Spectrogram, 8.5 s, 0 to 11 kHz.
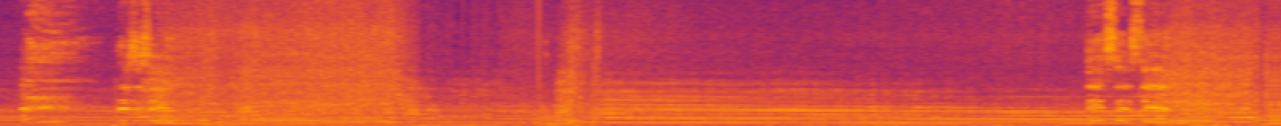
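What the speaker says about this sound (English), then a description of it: "The F12berlinetta. This sound is intoxicating." A Ferrari F12berlinetta V12 screams through revs on a mountain pass, loud rising and falling engine howl with quick gear changes and sharp shifts throughout.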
